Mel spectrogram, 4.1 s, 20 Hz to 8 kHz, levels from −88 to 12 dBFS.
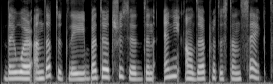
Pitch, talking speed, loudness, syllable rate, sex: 235 Hz, 145 wpm, -17 LUFS, 5.3 syllables/s, female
